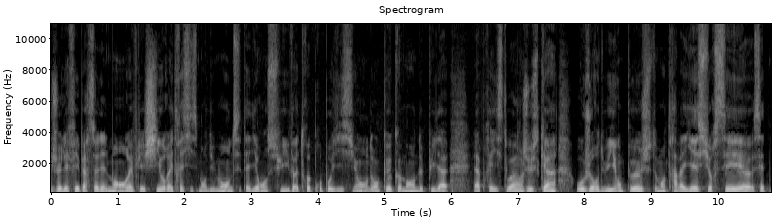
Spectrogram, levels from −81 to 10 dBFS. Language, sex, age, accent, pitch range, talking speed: French, male, 40-59, French, 90-105 Hz, 165 wpm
